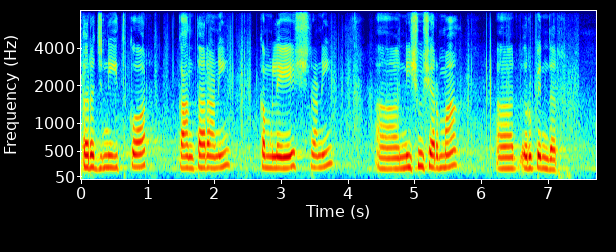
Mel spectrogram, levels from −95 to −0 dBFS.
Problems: background sounds at intervals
